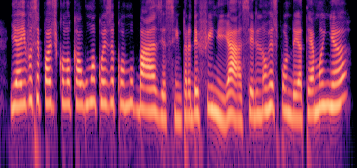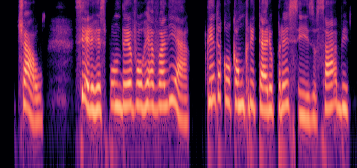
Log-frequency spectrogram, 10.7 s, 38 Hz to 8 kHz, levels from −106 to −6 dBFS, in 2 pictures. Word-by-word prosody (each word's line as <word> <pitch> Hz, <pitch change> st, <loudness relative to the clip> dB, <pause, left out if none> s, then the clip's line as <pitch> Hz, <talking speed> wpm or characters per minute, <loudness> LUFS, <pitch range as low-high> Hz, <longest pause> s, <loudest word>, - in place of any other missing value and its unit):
E 275 Hz, -, 0 dB
aí 280 Hz, +1 st, +3 dB
você 330 Hz, +2 st, -1 dB
pode 305 Hz, -1 st, +1 dB
colocar 295 Hz, -2 st, -1 dB
alguma 295 Hz, +3 st, +1 dB
coisa 300 Hz, +1 st, -2 dB
como 290 Hz, 0 st, -3 dB
base, 240 Hz, -5 st, +3 dB
assim, 185 Hz, 0 st, -7 dB
pra 205 Hz, +2 st, -3 dB
definir 215 Hz, -2 st, +1 dB
"Ah, 210 Hz, -4 st, +5 dB
se 215 Hz, -, -4 dB
ele 210 Hz, 0 st, -2 dB
não 235 Hz, -, -2 dB
responder 240 Hz, -6 st, 0 dB
até 210 Hz, +4 st, -1 dB
amanhã, 275 Hz, +6 st, +3 dB, 0.4 s
tchau. 235 Hz, -, 0 dB, 0.5 s
Se 390 Hz, -, -2 dB
ele 265 Hz, -6 st, +5 dB
responder 275 Hz, +3 st, +1 dB
eu -, -, -5 dB
vou 280 Hz, +1 st, +1 dB
reavaliar". 275 Hz, -, -1 dB, 0.3 s
Tenta 345 Hz, +3 st, -1 dB
colocar 310 Hz, -3 st, -2 dB
primeiro 285 Hz, 0 st, +2 dB
critério 250 Hz, -4 st, +1 dB
preciso, 220 Hz, -8 st, -5 dB
sabe. 260 Hz, +3 st, -1 dB
270 Hz, 180 wpm, -25 LUFS, 220-290 Hz, 0.5 s, Ah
